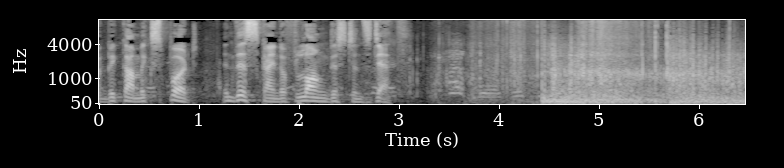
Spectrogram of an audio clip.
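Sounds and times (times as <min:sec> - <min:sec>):
speech: 0:00.0 - 0:03.2
big explosion blast from a planted explosive device in a war zone: 0:04.4 - 0:06.4.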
